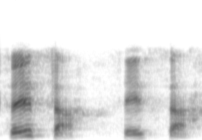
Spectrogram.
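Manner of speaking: loud, irritated brush-off; annoyed. A narrator's reading. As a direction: cut in with open annoyance. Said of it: "dit Fudge agacé".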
